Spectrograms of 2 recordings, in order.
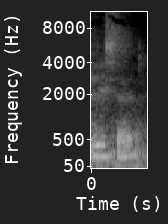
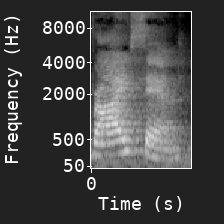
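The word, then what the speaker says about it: Rhysand: were like mates cuz did you pronounce it reand or Ry sand or rise sand reand okay cuz a lot of people me includ it I'm dyslexic um I was like rice sand rice sand well I I think I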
